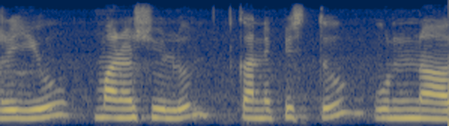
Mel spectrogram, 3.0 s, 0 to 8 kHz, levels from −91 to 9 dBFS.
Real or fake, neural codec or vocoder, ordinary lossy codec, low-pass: real; none; none; 7.2 kHz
